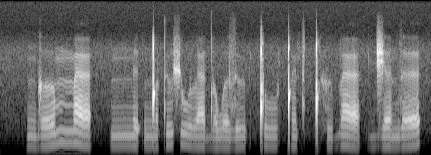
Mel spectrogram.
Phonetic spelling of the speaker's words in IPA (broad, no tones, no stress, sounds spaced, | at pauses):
ŋ ɡ əː mː æ | nː e ʔ ŋ͡ǃ ə t̪ ʉ ʃ uː l æ d̪ ʌ w ə z ʉː ʔ ǃ uː ǃ ẽ t͡s ǃʰ ʉ b æ | d͡ʒ ɛ n z ɛ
